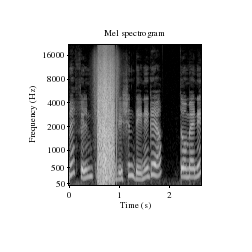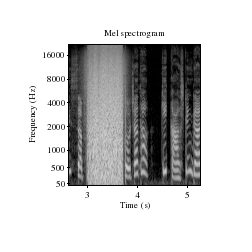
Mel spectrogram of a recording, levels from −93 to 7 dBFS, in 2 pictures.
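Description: At 0.40 to 1.08 s and again at 2.78 to 3.92 s, the speech is hit by a wireless microphone noise hit, a swishing burst of static where the FM radio link fades and receiver noise swells over the voice. A spectrogram shows broadband noise bands; the waveform shows thickened, fuzzy stretches.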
